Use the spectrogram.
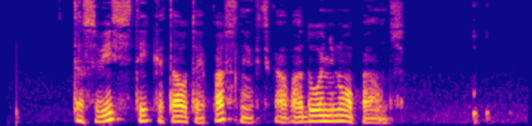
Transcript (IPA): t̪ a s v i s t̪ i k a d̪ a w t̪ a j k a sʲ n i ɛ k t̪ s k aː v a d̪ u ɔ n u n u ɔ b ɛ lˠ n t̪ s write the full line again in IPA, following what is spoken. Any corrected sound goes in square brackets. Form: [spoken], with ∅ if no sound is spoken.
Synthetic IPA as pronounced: t̪ a s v i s t̪ i k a [t̪] a w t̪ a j [p] a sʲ n i ɛ k t̪ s k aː v a d̪ u ɔ [ɲ] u n u ɔ [p] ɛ lˠ n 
